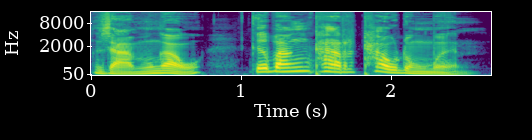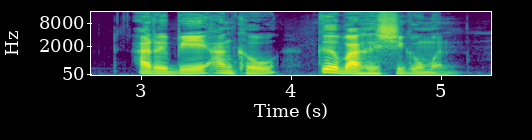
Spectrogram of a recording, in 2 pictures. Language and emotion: Bodo, disgusted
